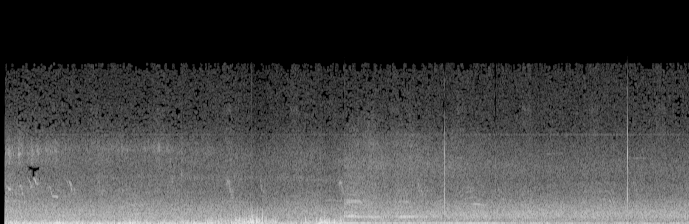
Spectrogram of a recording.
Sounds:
wind noise (microphone), wind

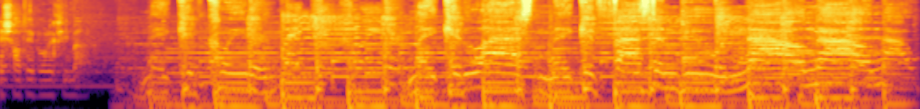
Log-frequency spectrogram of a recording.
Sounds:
music, speech

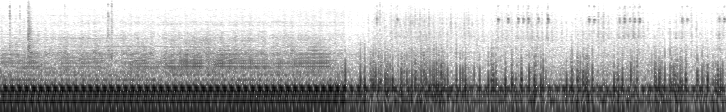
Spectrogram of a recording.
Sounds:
aircraft, fixed-wing aircraft, outside, urban or man-made, vehicle

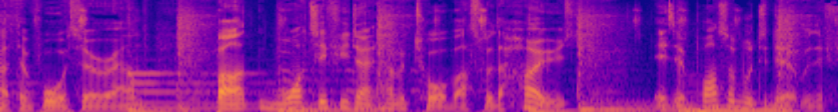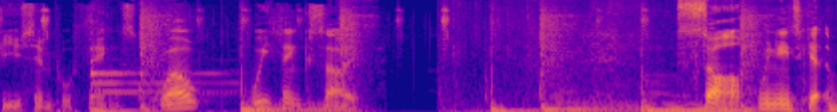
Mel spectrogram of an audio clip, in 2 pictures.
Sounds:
music, speech

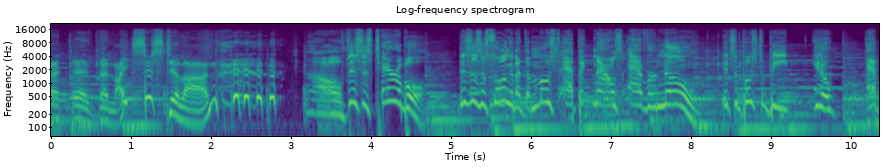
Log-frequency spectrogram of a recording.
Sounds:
music, speech

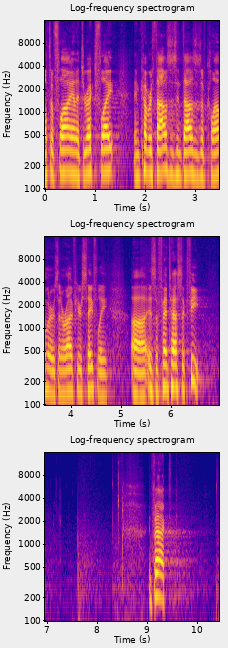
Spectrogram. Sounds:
speech

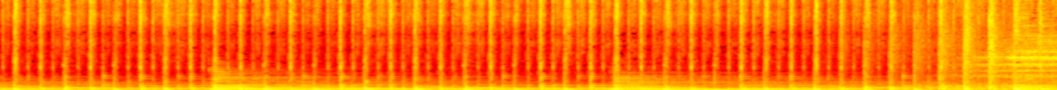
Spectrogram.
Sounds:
music

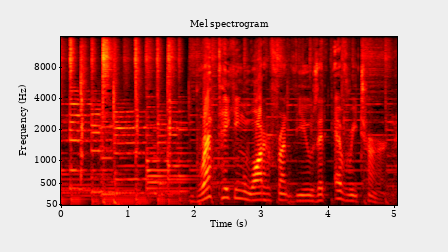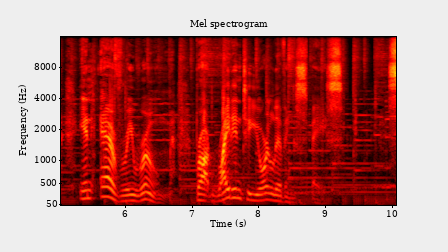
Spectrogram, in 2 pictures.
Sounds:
speech, music

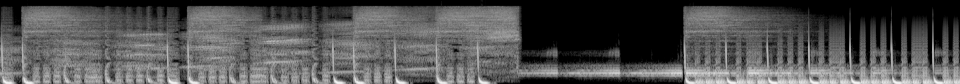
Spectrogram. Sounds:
trance music, music, electronic music

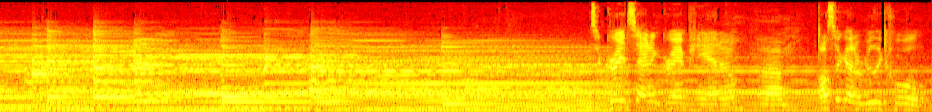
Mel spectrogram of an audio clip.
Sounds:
speech, music

